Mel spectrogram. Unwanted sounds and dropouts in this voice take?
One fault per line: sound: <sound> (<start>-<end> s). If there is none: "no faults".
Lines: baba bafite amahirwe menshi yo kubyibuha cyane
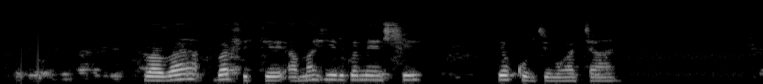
no faults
